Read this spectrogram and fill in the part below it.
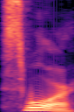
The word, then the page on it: swore: American English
